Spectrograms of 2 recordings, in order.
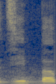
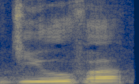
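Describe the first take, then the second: First: জিহ্বা said "jibba", doubled b; common mispronunciation. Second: জিহ্বা as "jiu-bha", with a glide; correct pronunciation. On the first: Teacher quoting what many people say, wrong "jibba". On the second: Teacher modelling the word for students, careful "jiu-bha". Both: Shown as a demonstration. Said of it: "এটা বলা যাবে না".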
